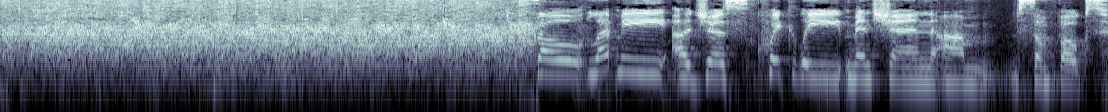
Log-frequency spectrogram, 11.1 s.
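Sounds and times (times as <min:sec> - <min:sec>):
audience applause: 0:00.0 - 0:05.6
speech: 0:05.4 - 0:11.0.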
